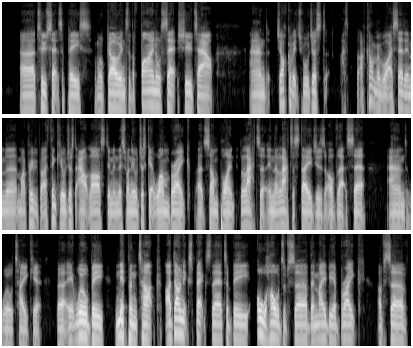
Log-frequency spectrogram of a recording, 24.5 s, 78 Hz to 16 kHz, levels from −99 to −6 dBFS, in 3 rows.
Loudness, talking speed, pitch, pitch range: -25 LUFS, 200 wpm, 100 Hz, 95-115 Hz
